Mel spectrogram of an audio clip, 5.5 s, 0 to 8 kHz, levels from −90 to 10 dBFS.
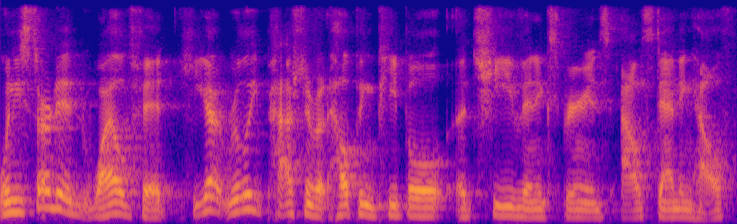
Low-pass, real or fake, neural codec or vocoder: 7.2 kHz; real; none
